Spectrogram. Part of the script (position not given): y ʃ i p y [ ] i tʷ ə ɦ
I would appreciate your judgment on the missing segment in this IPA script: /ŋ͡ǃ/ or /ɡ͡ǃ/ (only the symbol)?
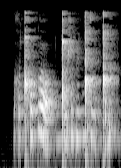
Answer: ɡ͡ǃ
